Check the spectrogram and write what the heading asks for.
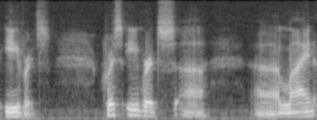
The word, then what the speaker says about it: Evert: read Chris evertz uh or if you prefer Evers see that's the mispronunciation it's actually evertz Chris E's uh uh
